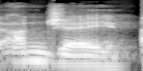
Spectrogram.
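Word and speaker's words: Andrzej: Also tatsächlich, der Vorname lautet äh, geschrieben André mit einem Z, äh, ausgesprochen wird es wohl Anjay. Anjay, ja. Und äh, der Nachname lautet Sapkowski.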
